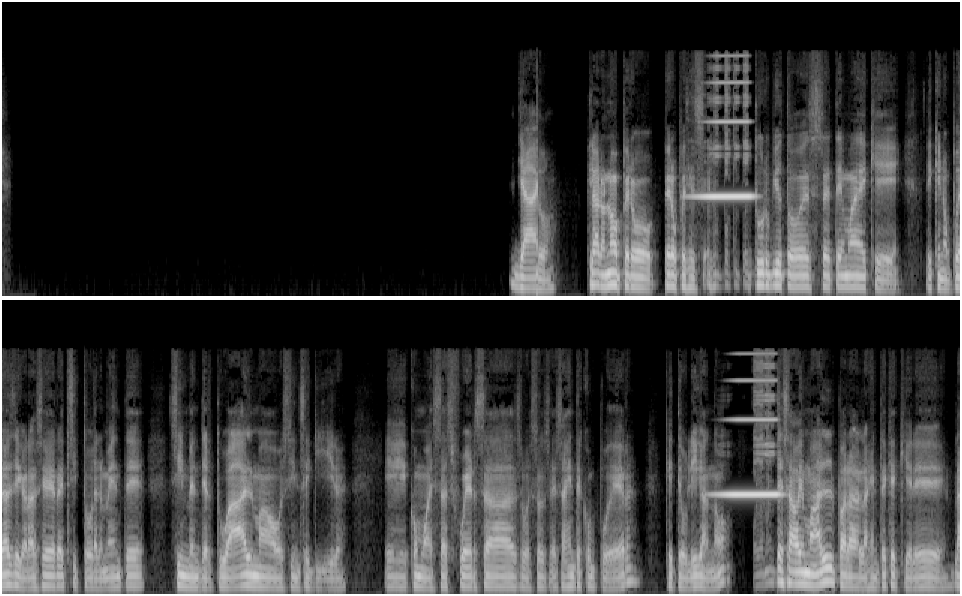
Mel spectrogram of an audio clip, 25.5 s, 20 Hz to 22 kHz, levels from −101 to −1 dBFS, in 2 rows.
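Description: A speech recording with two kinds of trouble. Damaged data in the compressed stream causes brief glitched blips at 7.13 s and 14.0 s, where the decoder loses sync on corrupted frames. A loudspeaker feedback squeal hits at 9.04 to 10.15 s and again at 22.09 to 23.30 s. It's a 1.6 kHz howl that swells over about half a second to around 10 dB above the speech, because the mic is picking up its own speaker.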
